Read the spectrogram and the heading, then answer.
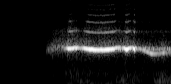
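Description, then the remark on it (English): Someone whistles a snippet of the Lassie television theme tune: one clear, fairly high whistled note held for over a second, wavering slightly in pitch, with no talking. “That's think the Lassie theme.”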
